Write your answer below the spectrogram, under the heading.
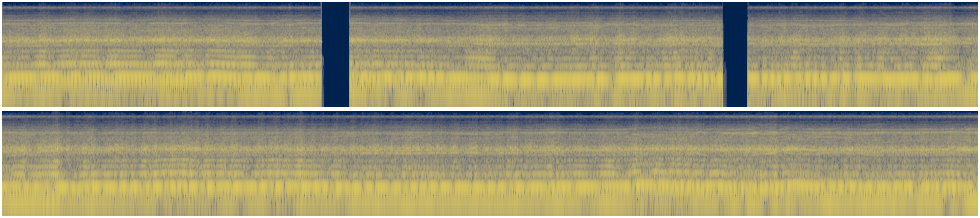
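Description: DJI Phantom quadcopter's motors and propellers buzzing steadily, heard loud and close from the GoPro mounted on the drone, the pitch wavering slightly as it flies. The sound cuts out briefly twice, a couple of seconds in and about five seconds in.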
